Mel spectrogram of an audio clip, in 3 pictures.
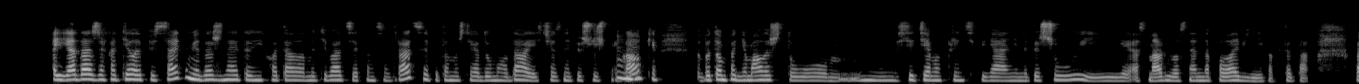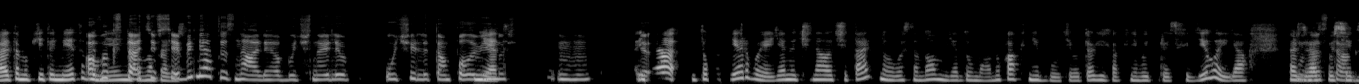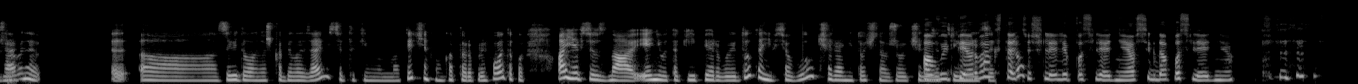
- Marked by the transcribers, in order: other background noise; chuckle
- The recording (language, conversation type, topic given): Russian, unstructured, Как справляться с экзаменационным стрессом?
